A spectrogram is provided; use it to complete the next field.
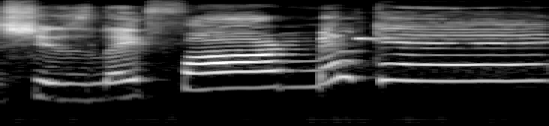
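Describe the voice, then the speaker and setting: A woman does a squeaky, put-on character voice at an extremely high pitch, with clear background noise behind her. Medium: read story.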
